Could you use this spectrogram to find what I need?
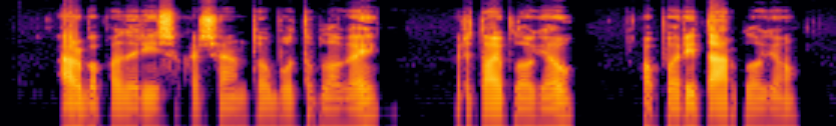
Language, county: Lithuanian, Kaunas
